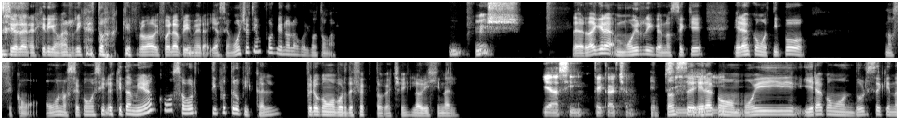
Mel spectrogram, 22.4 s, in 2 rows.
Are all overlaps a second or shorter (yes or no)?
no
